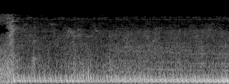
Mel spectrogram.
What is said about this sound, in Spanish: Más tarde, Andrea cara cortada, con otro de sus estrafalarios atuendos. Este con un casco que lleva la cámara incluida. Llega en su moto a casa Yukali. La aparca frente a la entrada y se apea.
